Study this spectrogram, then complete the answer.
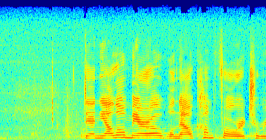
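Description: A middle-aged woman speaks into a microphone over a loudspeaker.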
